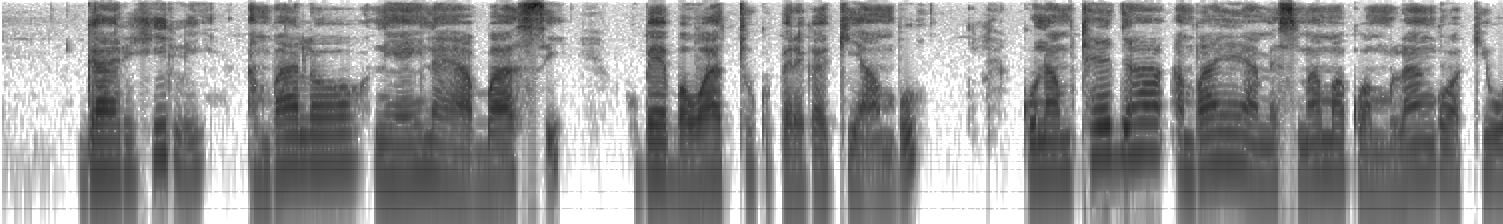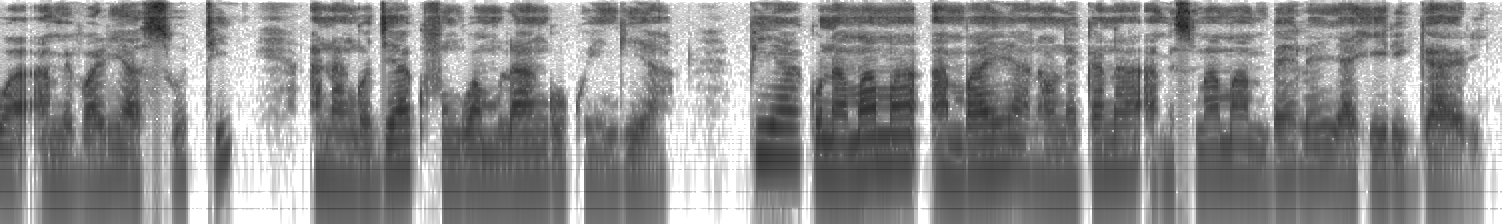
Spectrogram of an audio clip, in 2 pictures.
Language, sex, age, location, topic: Swahili, male, 36-49, Nairobi, government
